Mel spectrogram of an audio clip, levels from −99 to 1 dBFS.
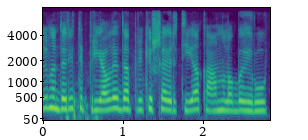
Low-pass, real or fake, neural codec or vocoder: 7.2 kHz; fake; codec, 16 kHz, 4 kbps, X-Codec, HuBERT features, trained on balanced general audio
